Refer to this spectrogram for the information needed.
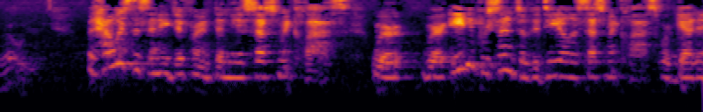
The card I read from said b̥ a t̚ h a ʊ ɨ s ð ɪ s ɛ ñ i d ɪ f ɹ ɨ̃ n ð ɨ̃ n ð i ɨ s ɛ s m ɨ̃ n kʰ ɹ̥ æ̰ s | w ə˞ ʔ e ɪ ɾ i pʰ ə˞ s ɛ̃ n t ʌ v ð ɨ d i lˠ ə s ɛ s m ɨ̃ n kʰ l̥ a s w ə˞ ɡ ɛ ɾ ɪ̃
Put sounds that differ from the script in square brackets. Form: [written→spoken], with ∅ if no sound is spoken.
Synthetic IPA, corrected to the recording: b̥ [a→ʌ] t̚ h a ʊ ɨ [s→z] ð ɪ s ɛ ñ i d ɪ f ɹ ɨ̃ n ð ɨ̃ n ð i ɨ s ɛ s m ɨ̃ n kʰ [ɹ̥→l̥] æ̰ s | w ə˞ ʔ e ɪ ɾ i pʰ ə˞ s ɛ̃ n t ʌ v ð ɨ d i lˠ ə s ɛ s m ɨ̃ n kʰ l̥ [a→æ] s w ə˞ ɡ ɛ ɾ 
